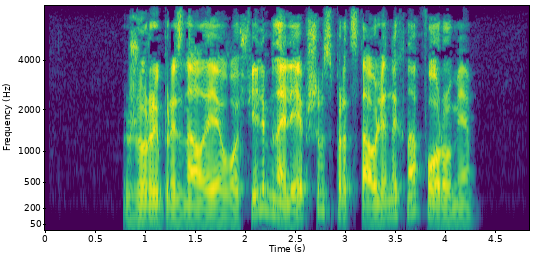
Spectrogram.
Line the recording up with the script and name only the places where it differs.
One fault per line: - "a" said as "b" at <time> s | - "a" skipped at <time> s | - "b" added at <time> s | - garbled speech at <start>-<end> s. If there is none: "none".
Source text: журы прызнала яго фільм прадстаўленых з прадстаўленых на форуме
- "прадстаўленых" said as "найлепшым" at 2.4 s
